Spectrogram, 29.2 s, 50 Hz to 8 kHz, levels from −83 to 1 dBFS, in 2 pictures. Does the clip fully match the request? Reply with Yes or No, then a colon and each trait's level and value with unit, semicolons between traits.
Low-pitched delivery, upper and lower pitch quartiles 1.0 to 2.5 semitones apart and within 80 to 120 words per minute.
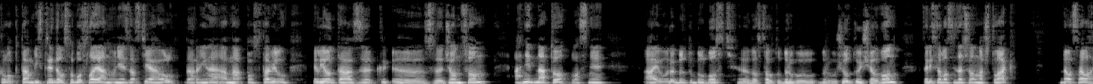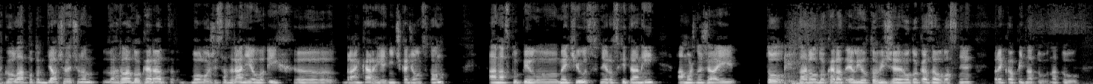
No: low, 105 Hz; narrow, 2.2 semitones; average, 150 wpm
